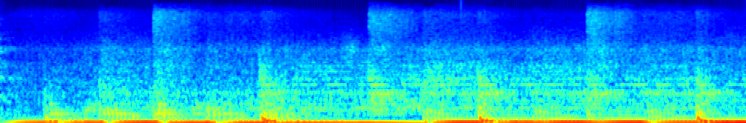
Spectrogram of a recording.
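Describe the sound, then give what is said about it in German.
A bass-heavy riddim instrumental plays on its own, with a deep sustained low end and crisp drum hits landing in a steady, even pulse about twice a second. “Was ihr hört, ist das ….”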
